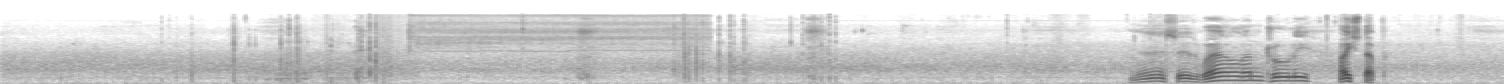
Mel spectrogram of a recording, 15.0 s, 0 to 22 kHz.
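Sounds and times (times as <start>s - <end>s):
crackles and light knocks: 1.6s - 4.1s, 6.7s - 8.7s
footsteps crunching in snow: 2.8s - 4.4s.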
